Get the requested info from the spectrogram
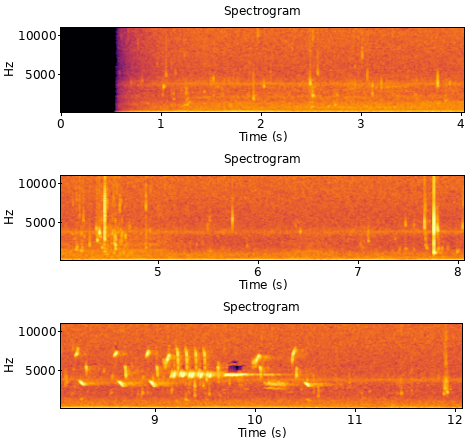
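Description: Lakeside ambience: a motorboat engine droning steadily across the water, with water sloshing. A few bird chirps come near the end.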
